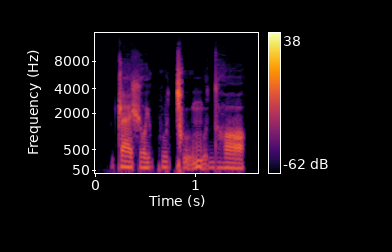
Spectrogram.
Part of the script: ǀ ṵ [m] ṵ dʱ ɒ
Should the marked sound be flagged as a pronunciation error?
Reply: no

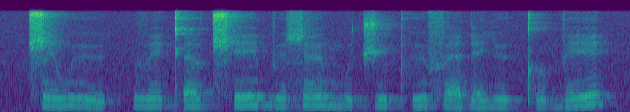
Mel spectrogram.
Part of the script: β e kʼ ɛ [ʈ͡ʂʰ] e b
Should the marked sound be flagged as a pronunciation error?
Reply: no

